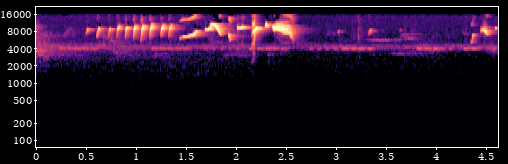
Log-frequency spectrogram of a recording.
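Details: Costa Rican brushfinch singing a quick series of high, thin repeated notes that builds into a few piercing, slurred whistles, then a short pause and a brief high note at the close.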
